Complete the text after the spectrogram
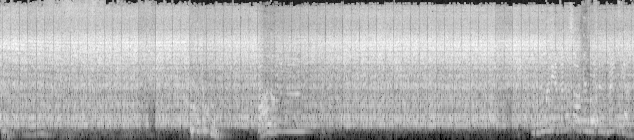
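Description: A small radio scanner hisses with loud, steady static and brief warbling bursts.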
